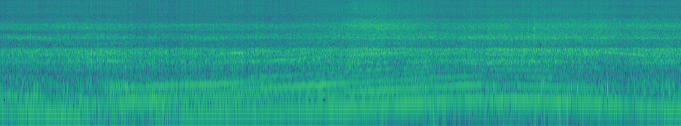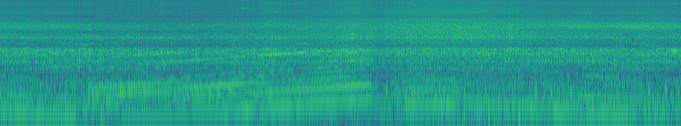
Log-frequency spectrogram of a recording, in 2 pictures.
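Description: A motorcycle engine revs up and down as it accelerates and slows through the gears.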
